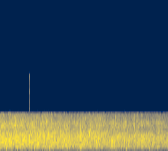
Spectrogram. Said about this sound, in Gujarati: તો તાળીઓના ગડગડાટ સાથે આપણે શાબુદ્દીન રાઠોડને વિનંતી કરીએ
